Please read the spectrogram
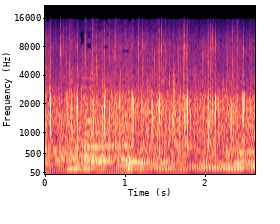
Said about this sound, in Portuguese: Levante a sua mão. Aplauda o Senhor com a salva de palmas mais bonita que você puder.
